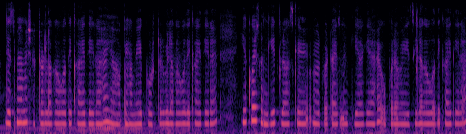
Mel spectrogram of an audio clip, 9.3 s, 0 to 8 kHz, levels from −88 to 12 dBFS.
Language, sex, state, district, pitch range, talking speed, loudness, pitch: Hindi, female, Chhattisgarh, Raigarh, 235-250 Hz, 250 wpm, -37 LUFS, 240 Hz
